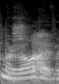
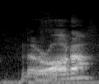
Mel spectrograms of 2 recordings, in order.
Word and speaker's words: Marauder: Ähm, ich versuche das mal so ein bisschen ich glaub, zu Marauder wird es ausgesprochen. Wie? Marauder. – Marauder, okay.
